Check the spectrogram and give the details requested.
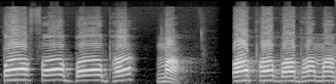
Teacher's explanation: दोनों होठों आपस में टच कर रहे हैं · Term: ओष्ठ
